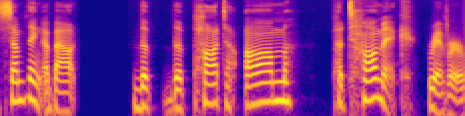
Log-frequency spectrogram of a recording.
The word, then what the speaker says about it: Potomac: my kids said something about the the potam Potomac River rhymes with atomic Potomac but with a short o sound the other responded that's how you say it I thought it was potamac stress on the first syllable Potomac long o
